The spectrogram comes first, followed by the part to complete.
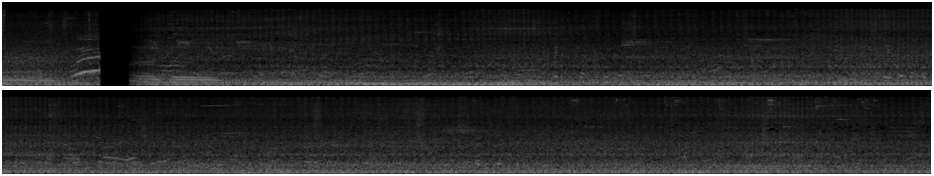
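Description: Street noise: a steady rumble of traffic with indistinct voices, cut by a brief dropout about a second in.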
